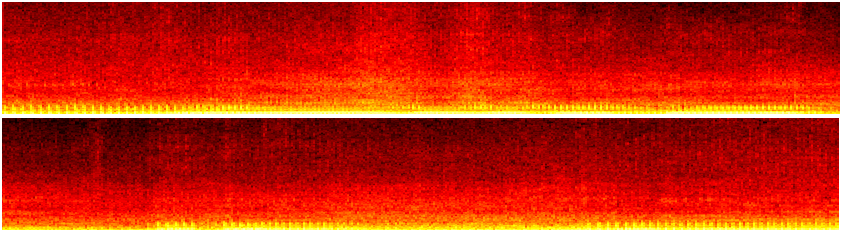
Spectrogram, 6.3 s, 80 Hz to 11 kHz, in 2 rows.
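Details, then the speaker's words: Polaris Scrambler 500 four-wheeler, single-cylinder, barn find that sat 10 years, ridden after getting fuel, no front end fitted: strong exhaust note rising and falling cleanly with throttle, no misses or knocks; normal running under load. "Okay, now this has no front end on it, but that's [Music] fine. That's man. She rips. Okay."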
